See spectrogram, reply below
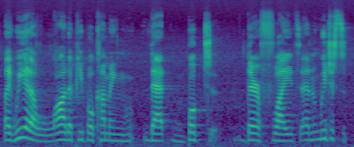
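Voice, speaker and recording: A woman's voice: medium pitch, steady tone, a little slow. A woman who is a guest on the chat, talking casually and chattily as the bride. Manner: chatty, often laughing along.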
